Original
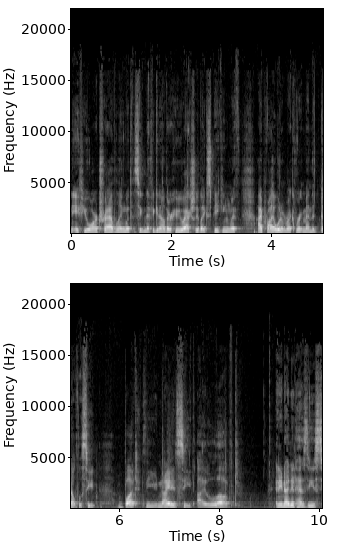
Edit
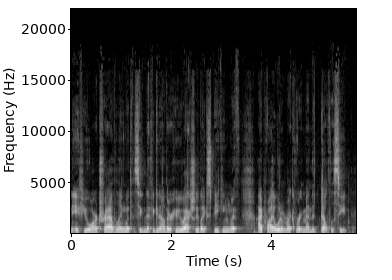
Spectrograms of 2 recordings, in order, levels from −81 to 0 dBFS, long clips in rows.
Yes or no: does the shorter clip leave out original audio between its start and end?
no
